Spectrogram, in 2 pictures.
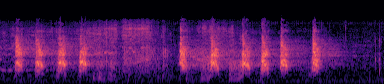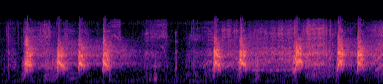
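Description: West Highland white terrier barking at a moving remote-control toy truck: four bursts of rapid, sharp barks, about four to eight in each, with pauses of a second or two between them.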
